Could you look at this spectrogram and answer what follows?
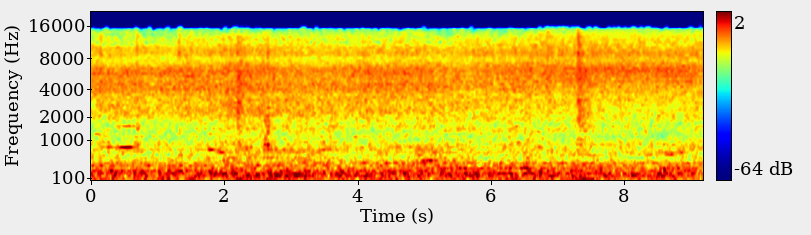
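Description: Steady hubbub of a busy night-market food stall: indistinct background chatter over an even hiss, with a few light clinks.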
